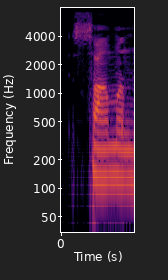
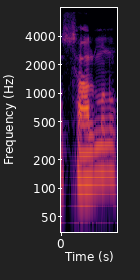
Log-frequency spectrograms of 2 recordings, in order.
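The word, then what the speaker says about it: salmon: सामन fish, सामन अक्सर इसको सालमन कहते हैं लेकिन एल साइलेंट है उसमें।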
